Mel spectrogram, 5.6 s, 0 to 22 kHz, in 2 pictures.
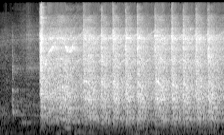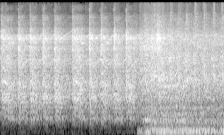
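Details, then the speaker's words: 2006 Subaru Outback, 3.0 EZ30 six-cylinder, automatic, code P0304 cylinder 4 misfire; after swapping the cylinder 4 coil pack it cranks, catches and idles lumpily with a stumble about three times a second; misfire actually caused by valve spring retaining clips coming off. "Alright. Not much improvement. Because that's not running any smoother, I'm going to replace the front and the rear passenger side coil packs."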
